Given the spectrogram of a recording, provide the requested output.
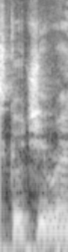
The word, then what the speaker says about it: Gojira: And a lot of people confuse them for Godzilla because the whole thing of Godzilla is pronounced as Gojira in Japan.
